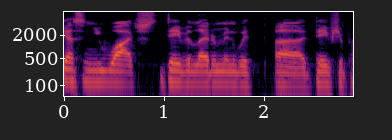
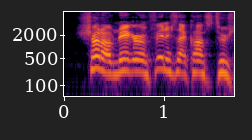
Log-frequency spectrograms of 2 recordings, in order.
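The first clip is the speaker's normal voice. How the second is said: very loud, hard, high-pitched yell; 9 semitones higher, 11 dB louder than usual. Retelling a joke from a show: George Washington impression. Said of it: "This is my impression of George Washington".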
